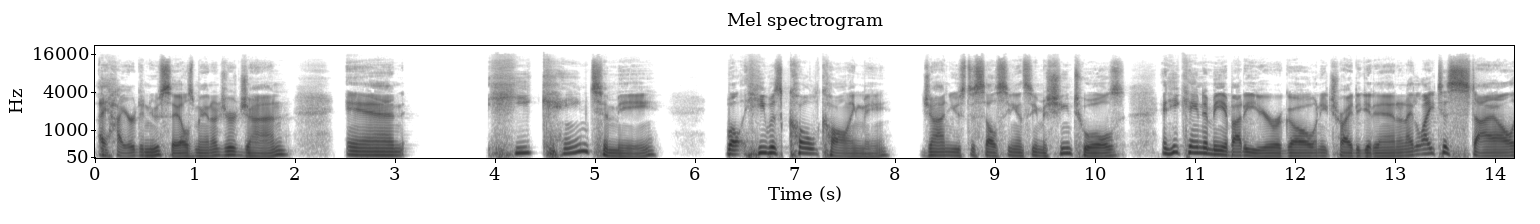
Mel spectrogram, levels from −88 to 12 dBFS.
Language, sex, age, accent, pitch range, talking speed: English, male, 40-59, American, 105-140 Hz, 190 wpm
